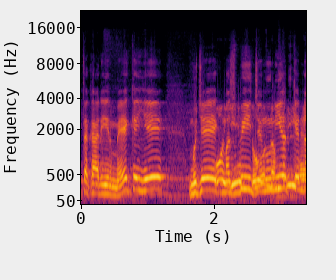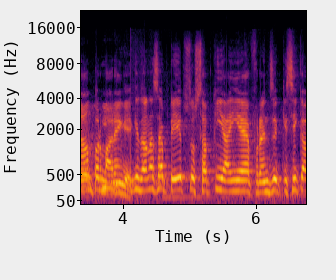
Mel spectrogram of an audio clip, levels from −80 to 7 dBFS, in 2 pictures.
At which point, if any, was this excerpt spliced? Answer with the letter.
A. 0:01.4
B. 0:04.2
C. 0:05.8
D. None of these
B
